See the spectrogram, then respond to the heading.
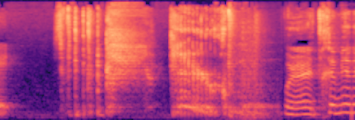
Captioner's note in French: beatbox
